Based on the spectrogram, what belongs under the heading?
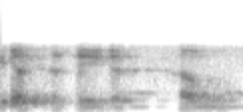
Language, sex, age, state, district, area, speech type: Assamese, male, 30-45, Assam, Majuli, urban, conversation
